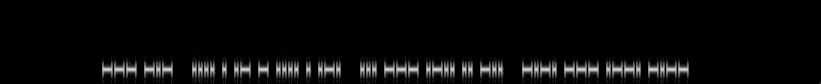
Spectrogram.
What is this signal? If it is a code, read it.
Morse code, heard as a keyed tone, about 37 wpm, 700 Hz. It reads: OK HEATHER SOLID COPY
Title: K1USN SST QSO Practice 40wpm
